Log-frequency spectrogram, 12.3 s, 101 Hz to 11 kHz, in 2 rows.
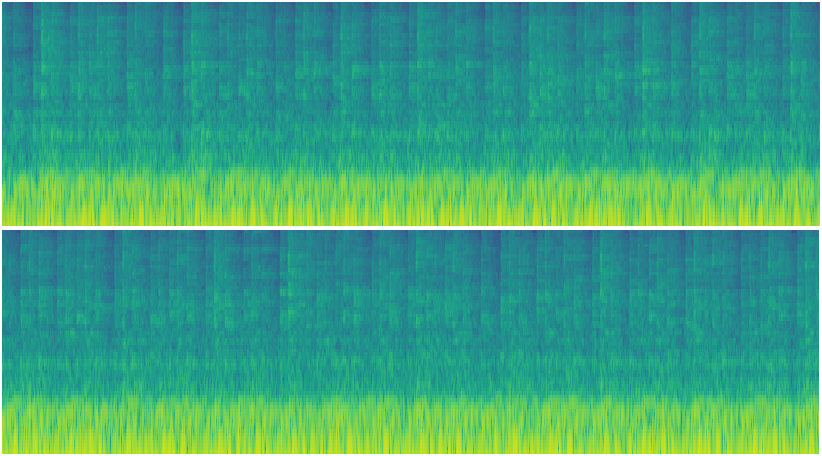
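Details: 1997 Harley-Davidson Fat Boy after carb cleaning, new plugs and battery; cold start on choke at 70°F humid, no air cleaner fitted: deep loping V-twin idle holding steady, no misses or stumbles; healthy carbureted idle.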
